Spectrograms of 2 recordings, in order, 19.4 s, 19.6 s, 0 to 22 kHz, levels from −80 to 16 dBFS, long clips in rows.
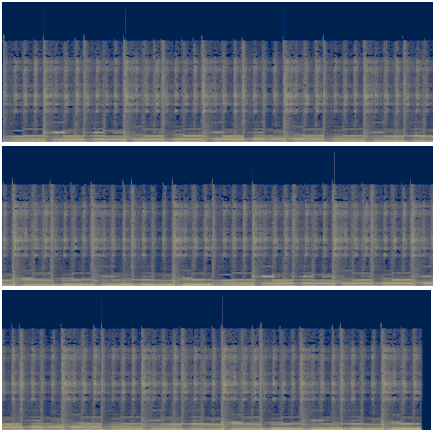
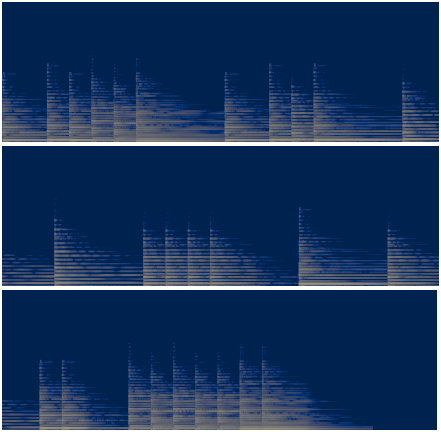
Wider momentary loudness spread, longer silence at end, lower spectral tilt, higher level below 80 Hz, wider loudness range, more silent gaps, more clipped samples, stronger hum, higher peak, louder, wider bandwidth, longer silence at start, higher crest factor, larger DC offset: second, 3 LU vs 18 LU; second, 0.15 s vs 1.35 s; first, -5.5 dB/octave vs -4 dB/octave; first, -20 dBFS vs -56 dBFS; second, 2 LU vs 5 LU; neither; neither; neither; first, 0 dBFS vs -14 dBFS; first, -13 LUFS vs -29 LUFS; first, 17 kHz vs 11.5 kHz; about the same, 0 s vs 0 s; about the same, 12 dB vs 16 dB; neither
